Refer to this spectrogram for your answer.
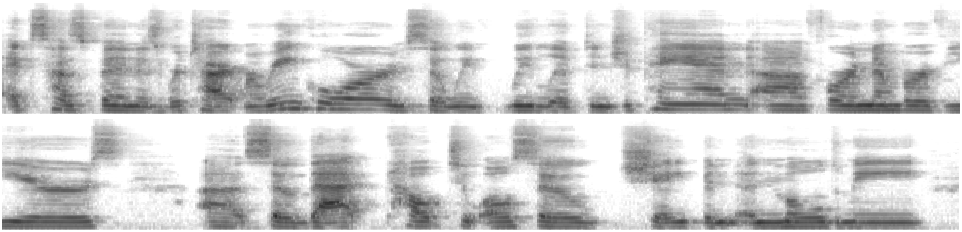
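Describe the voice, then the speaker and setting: A woman with a Midwestern accent, her pitch very deep and low, at a moderate pace. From Detroit, Michigan, US Midwest. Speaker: executive coach and author. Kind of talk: interview. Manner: hesitant, many fillers.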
